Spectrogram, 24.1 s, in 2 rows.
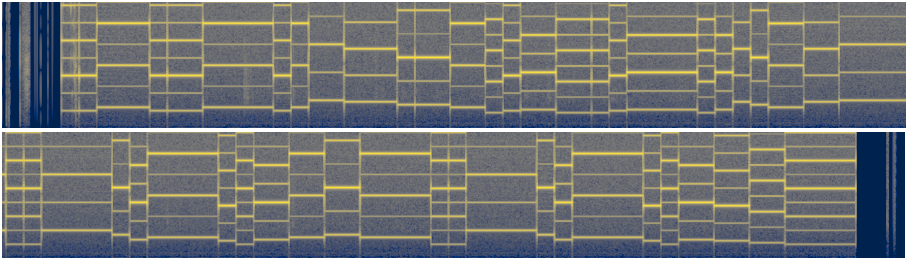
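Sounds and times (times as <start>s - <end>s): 
lullaby melody: 0.8s - 23.2s.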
